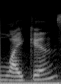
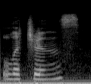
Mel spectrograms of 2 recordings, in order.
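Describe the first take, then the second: First: The middle consonant is a K sound. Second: The middle consonant is a CH sound. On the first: The speaker calls it right. "It's pronounced as a K" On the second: The speaker calls it wrong. "It's not lichens"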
